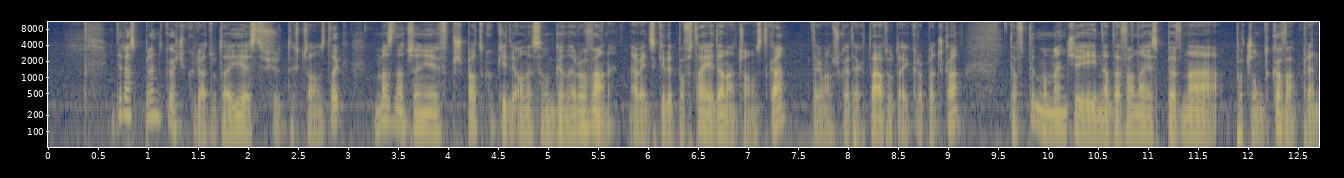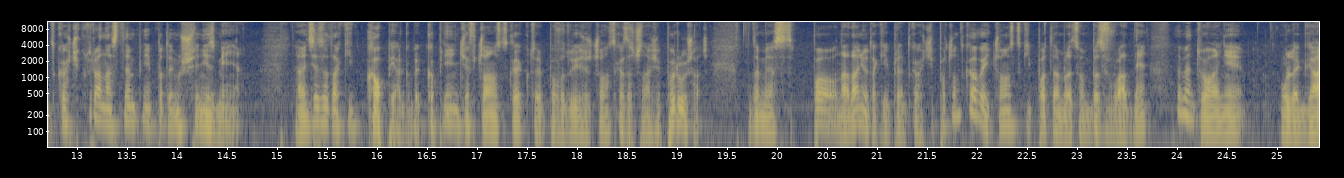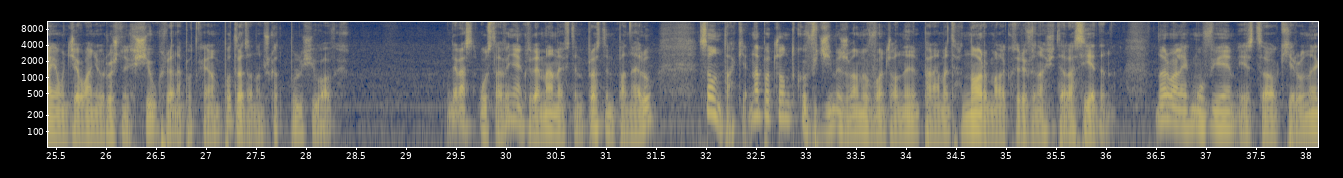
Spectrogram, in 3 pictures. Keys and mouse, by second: 0.5-3.1 middle drag, 3.1 click, 6.5 middle click, 7.2 z.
